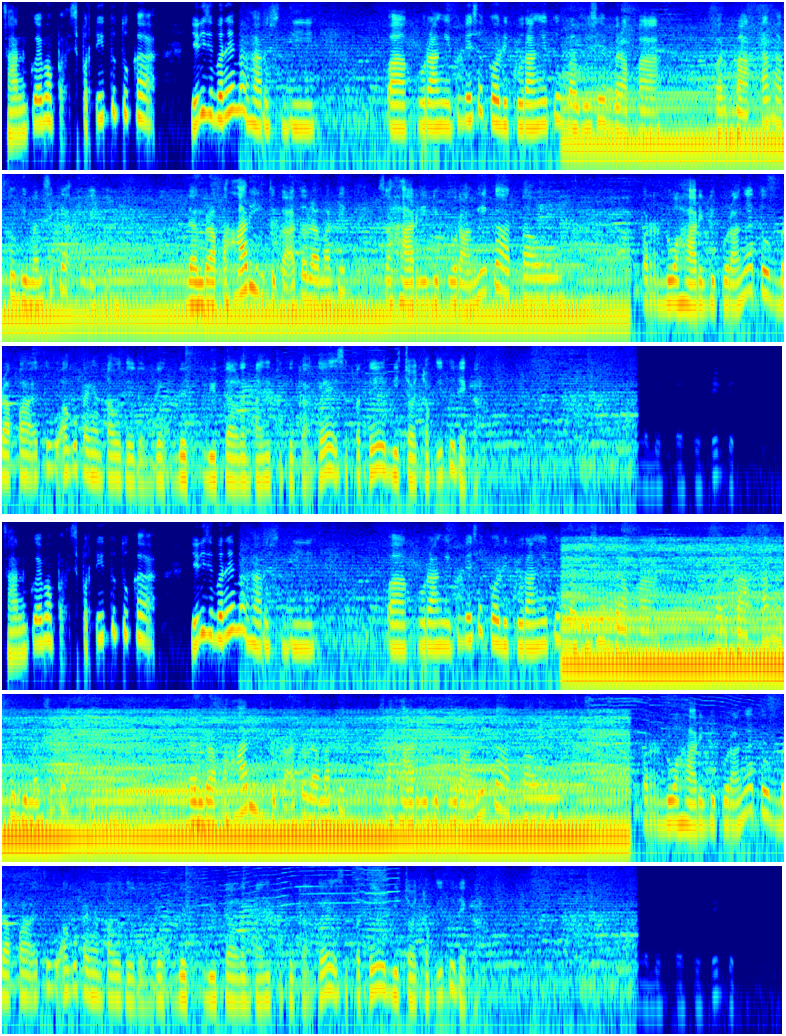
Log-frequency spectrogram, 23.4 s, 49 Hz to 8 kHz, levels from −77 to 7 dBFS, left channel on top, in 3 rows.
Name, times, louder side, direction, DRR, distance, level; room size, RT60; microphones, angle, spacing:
voice 1, 0.0-1.5 1.9-3.1 3.8-6.8 7.1-9.0 9.6-13.5 14.2-18.3 18.6-20.3, left 2 dB, 20° left, 0.5 m, -23 dB
sound 1, 2.4-22.0, equal, ahead, 1.4 m, -35 dB
sound 2, 5.6-14.1, right 5 dB, 70° right, 0.5 m, -21 dB
sound 3, 13.6-19.6, right 10 dB, 90° right, 1.9 m, -46 dB
voice 2, 20.9-23.0, left 1 dB, 80° left, 5.6 m, -54 dB
open air
head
